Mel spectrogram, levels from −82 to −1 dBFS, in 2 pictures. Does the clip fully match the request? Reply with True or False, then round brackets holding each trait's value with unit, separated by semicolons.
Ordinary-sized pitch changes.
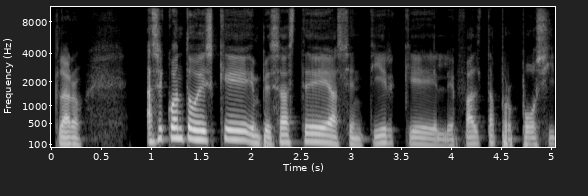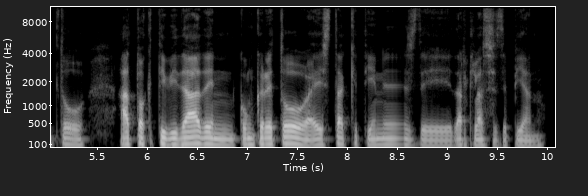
True (4.2 semitones)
